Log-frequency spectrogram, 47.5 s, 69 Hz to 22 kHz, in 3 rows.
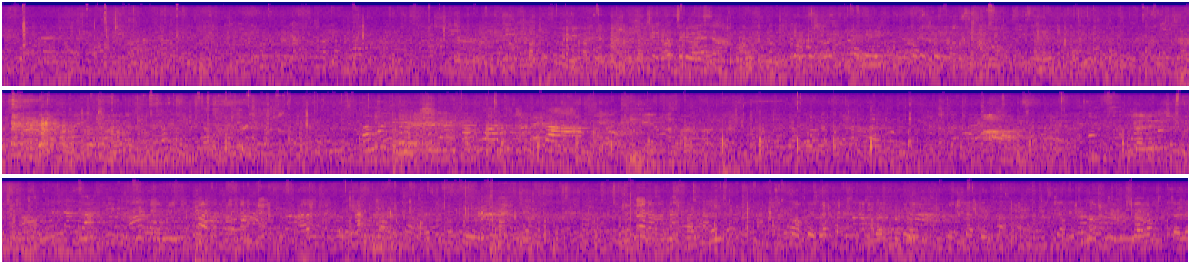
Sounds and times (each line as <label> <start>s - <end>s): People walking 11.3s - 47.2s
